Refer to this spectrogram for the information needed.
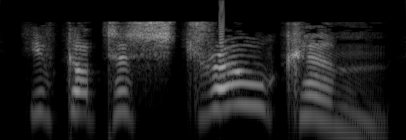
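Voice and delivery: slow, high, loud matter-of-fact Hagrid; as if it's the most obvious thing; obvious explanation. A narrator's reading.

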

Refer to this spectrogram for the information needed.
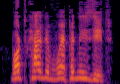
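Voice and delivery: fast, hard demand; harsh. A narrator's reading. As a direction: snap the question quickly. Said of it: "said Umbridge harshly".

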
